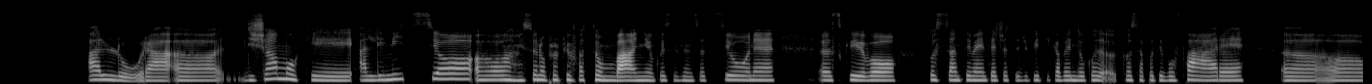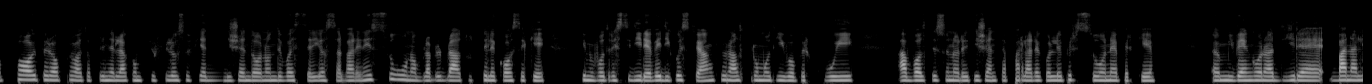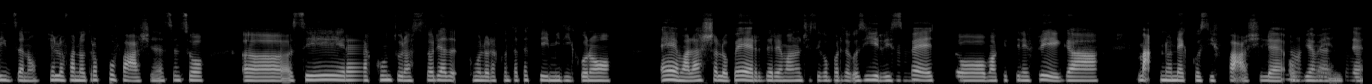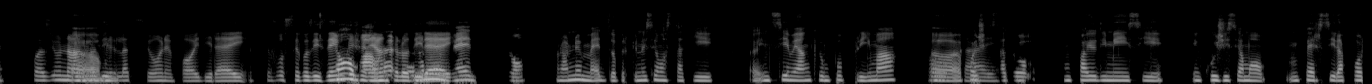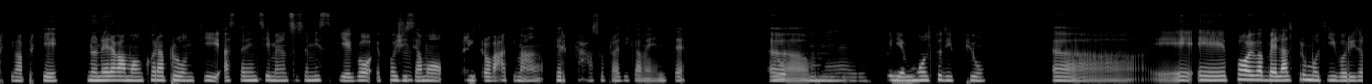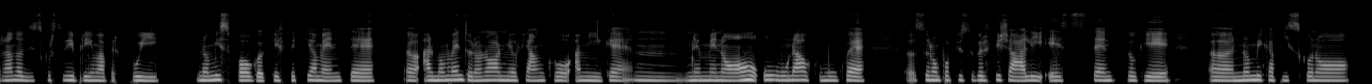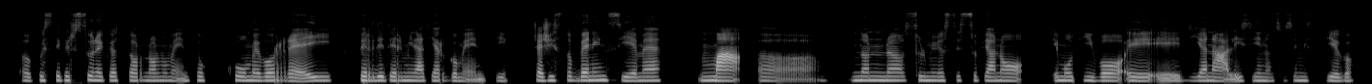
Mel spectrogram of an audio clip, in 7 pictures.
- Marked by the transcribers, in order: "proprio" said as "propio"; "cioè" said as "ceh"; "Cioè" said as "ceh"
- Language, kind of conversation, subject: Italian, advice, Come vivi le ricadute emotive durante gli anniversari o quando ti trovi in luoghi legati alla relazione?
